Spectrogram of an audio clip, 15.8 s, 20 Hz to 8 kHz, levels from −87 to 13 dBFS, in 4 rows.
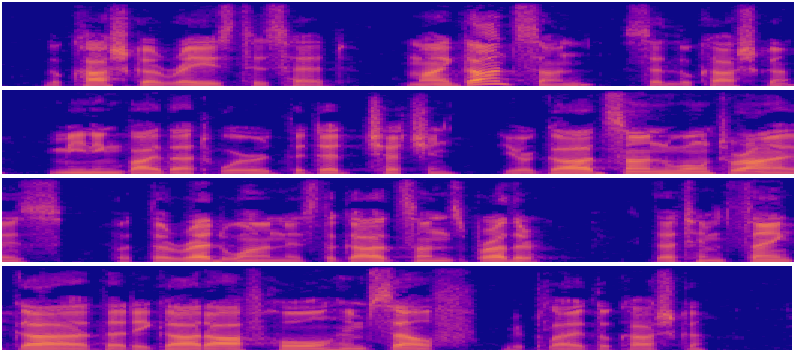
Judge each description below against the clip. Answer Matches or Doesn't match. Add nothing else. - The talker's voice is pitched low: Matches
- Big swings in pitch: Doesn't match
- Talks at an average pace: Matches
